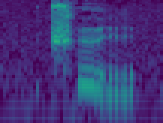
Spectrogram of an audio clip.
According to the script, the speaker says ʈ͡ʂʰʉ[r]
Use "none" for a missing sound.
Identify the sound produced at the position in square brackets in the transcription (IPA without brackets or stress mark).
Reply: r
